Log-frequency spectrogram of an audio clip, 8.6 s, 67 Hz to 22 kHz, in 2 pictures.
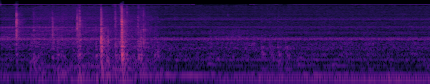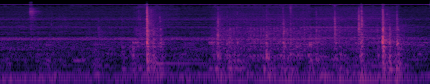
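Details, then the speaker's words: JVC HR-FS1 vertical-standing VCR: quiet whir broken by sharp mechanical clicks and clacks, then a stalled buzz when fast forward is tried; broken main cam jams the transport (plays, rewinds and ejects fine otherwise). "Yeah, it's the main cam's broken on this thing."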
